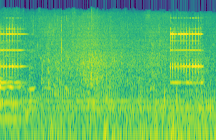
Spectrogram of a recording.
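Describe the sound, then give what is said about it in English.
A cell phone ringtone sounds twice in short electronic bursts, one at the start and another near the end, on an uninhabited island, over a steady rumble of wind, water and a boat engine. “And then there's this reminder of civilization.”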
